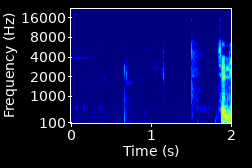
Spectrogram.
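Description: Near silence broken by three or four faint, short clicks, the sharpest about one and a half seconds in, then a man's voice begins just before the end.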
